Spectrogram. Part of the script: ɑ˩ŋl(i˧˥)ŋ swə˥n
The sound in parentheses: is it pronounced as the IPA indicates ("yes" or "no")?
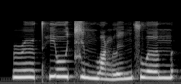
yes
